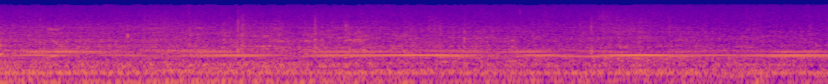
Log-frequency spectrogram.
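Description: Steady machine hum inside an aircraft cabin, with two constant whining tones over a low drone and no change in pitch.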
